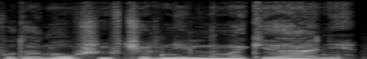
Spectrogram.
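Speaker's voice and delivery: ordinary delivery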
